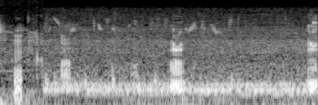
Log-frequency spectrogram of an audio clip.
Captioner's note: pigs grunting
